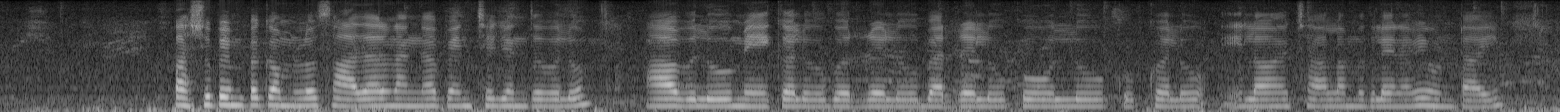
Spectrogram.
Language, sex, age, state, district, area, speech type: Telugu, female, 18-30, Telangana, Peddapalli, rural, spontaneous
